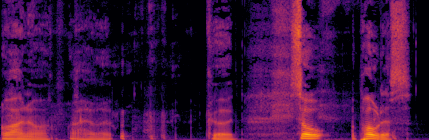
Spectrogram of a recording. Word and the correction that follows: poultice: what's that used for? – A poultice? – Poultice. – A poultice? – Yes, thank you for letting me pronounce that correctly.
